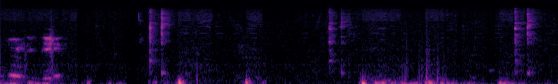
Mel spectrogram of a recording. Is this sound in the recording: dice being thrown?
yes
